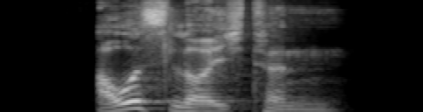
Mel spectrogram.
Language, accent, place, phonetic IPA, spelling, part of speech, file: German, Germany, Berlin, [ˈaʊ̯sˌlɔɪ̯çtn̩], ausleuchten, verb, De-ausleuchten.ogg
- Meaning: to illuminate, to light up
